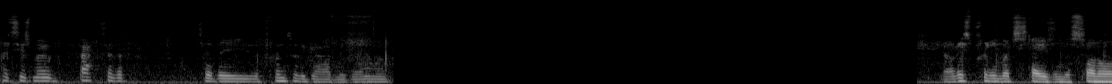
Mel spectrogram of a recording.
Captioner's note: audio cuts out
